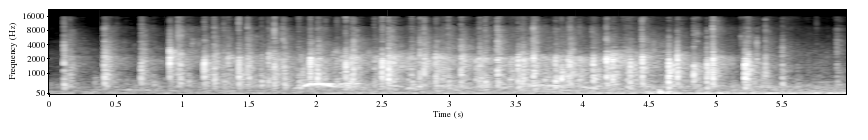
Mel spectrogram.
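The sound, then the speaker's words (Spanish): An audience applauds for Jesus, a dense wash of many hands clapping with sharp individual claps poking through, sustained at an even level for several seconds. “Un aplauso a Jesús, por favor.”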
